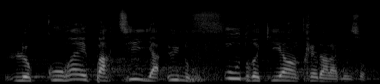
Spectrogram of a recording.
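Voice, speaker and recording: A high-pitched male preacher, telling stories from the pulpit and drawing replies from the congregation. His voice rings through a large church hall with a long reverb tail. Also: expressive, normal speed. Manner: storytelling preacher, asks the congregation for responses. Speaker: pastor. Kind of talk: sermon.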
